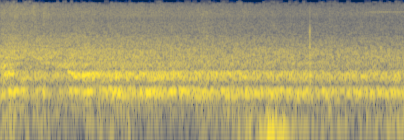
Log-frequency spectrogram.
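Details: Asian honey bee colony being rescued from a canal, giving a steady, dense droning hum of many bees with layered low tones, unbroken and even in loudness for the whole four seconds.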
